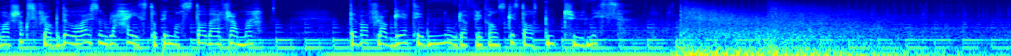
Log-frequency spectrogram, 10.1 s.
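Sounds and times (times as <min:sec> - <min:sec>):
speech: 0:00.0 - 0:06.4
cannon fire boom: 0:06.7 - 0:10.0.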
